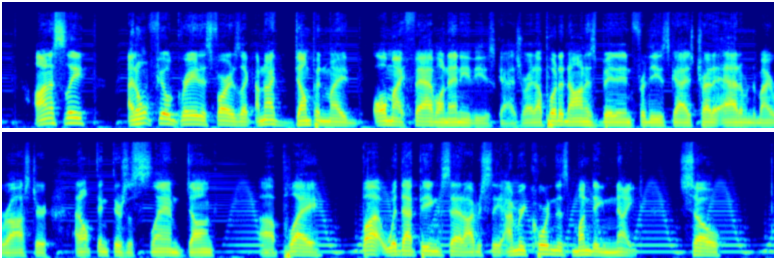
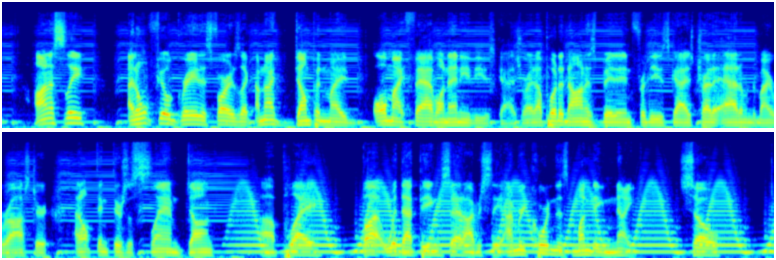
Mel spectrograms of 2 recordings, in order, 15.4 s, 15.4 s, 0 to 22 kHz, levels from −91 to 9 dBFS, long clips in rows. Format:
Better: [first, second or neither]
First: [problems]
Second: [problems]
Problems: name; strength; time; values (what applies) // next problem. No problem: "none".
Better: first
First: alarms or sirens; faint; throughout; 20 dB below the speech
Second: alarms or sirens; loud; throughout; 8 dB below the speech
